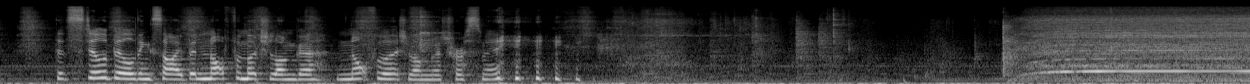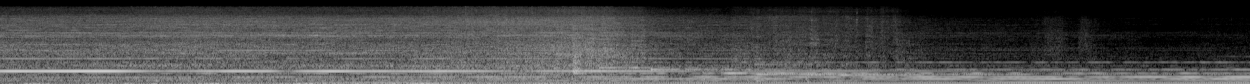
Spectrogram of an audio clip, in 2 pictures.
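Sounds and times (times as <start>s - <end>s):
shop vacuum motor whine: 10.0s - 25.0s
vacuum suction rush: 10.2s - 22.0s
background music: 15.2s - 25.0s.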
